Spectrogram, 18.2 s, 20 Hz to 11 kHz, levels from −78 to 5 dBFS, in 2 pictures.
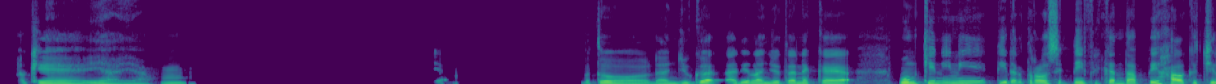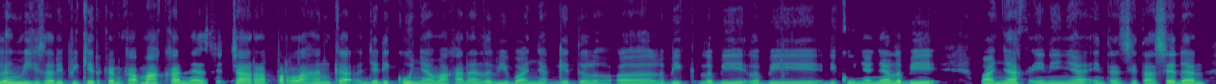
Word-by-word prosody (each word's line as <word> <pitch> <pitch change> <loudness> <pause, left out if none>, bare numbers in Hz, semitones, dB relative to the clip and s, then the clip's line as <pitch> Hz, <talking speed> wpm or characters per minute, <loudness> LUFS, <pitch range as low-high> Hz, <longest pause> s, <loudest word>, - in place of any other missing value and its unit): Oke 135 -1 -2 0.4
iya 100 0 -2
iya, 90 -1 -9
mhm. 100 -2 -7 1.8
Iya. - - -17 1.0
Betul 95 -5 +1
dan 105 +3 -3
juga 130 +7 +4
tadi 125 -5 -3
lanjutannya 115 0 +1
kayak, 105 -4 +3 0.3
mungkin 180 +9 +3
ini 215 +3 -1
tidak 175 -1 -1
terlalu 170 -1 +2
signifikan 175 +2 -1
tapi 170 0 +2
hal 155 -1 +7
kecil 150 +2 +1
yang 155 - +4
bisa 120 -1 +1
dipikirkan 115 0 -1
Kak 110 - +4
makannya 145 +8 +3
secara 125 -6 +1
perlahan 130 +3 0
Kak 135 -2 0
jadi 115 +2 -1
kunyah 120 -4 0
makanan 115 +4 0
lebih 110 -3 -2
banyak 105 +1 -1
gitu 110 -1 -3
loh, 95 - -7
eee, 100 -2 0
lebih 110 +2 -4
lebih 110 -1 -1 0.2
lebih 110 +1 -3 0.3
di - - -3
kunyahnya 110 +3 0
lebih 110 -1 +1 0.3
banyak 115 +5 +2
ininya 110 +3 -1
intensitasnya 105 +3 -2
dan, 110 -1 +4
115 Hz, 150 wpm, -23 LUFS, 110-140 Hz, 1.8 s, hal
